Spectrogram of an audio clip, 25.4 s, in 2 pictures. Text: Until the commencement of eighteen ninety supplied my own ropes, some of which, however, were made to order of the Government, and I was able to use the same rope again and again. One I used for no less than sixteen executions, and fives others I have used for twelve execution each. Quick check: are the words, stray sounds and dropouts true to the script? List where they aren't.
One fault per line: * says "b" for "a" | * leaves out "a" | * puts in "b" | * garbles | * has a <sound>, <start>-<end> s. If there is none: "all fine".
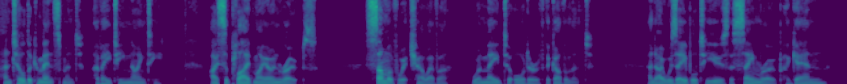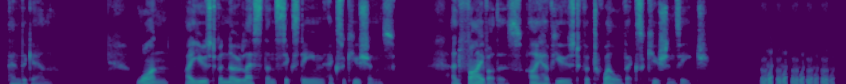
* puts in "I"
* says "five" for "fives"
* says "executions" for "execution"
* has a laugh, 24.1-25.2 s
